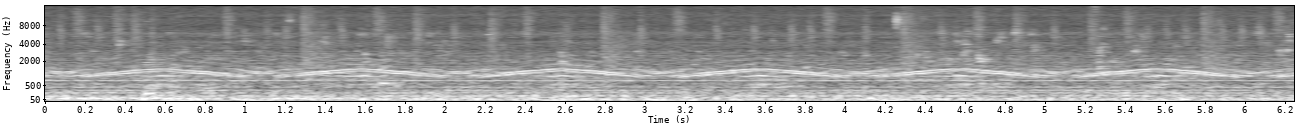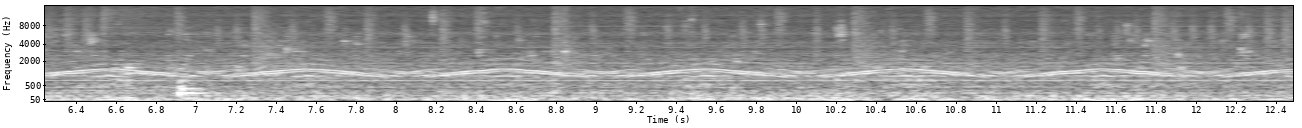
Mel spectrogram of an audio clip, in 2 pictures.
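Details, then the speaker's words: Maxspect Gyre XF 230 pump on a Red Sea Reefer 250 tank, in pulse mode ramping 10–50%: a motor whine rising and falling about once a second, noisier than the silent MP40. "I'll go ahead and crank the gyre back up. That's 70%, and it's got a distinct sound to it, I will say that."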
